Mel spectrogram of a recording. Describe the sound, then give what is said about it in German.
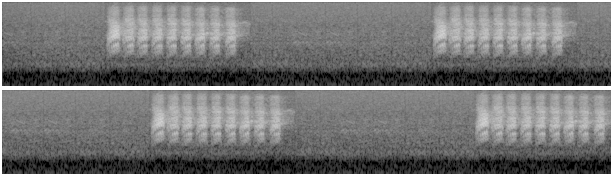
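Four bursts of recorded Japanese tit calls played from sound files, each a rapid, buzzy string of high-pitched notes, repeated at an even pace with short pauses between. No voices. “Ist das so ein hysterisches, lauteres Piepsen und das andere eher so ein nettes, heranrufendes Piepsen?”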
